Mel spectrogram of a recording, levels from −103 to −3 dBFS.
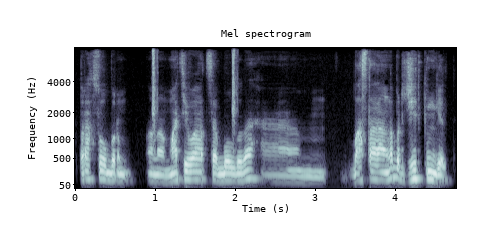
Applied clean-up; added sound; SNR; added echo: none; Clock; 14 dB; none.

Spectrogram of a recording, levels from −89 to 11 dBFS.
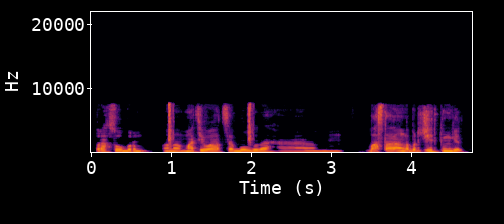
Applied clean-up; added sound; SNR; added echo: classical method Wiener filter.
